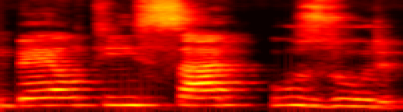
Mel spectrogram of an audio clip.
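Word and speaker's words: Belṭ-šar-uṣur: eh e está aqui beltis sar uzur que era o a linguagem babilónica eh pronunciava assim e significa que proteja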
